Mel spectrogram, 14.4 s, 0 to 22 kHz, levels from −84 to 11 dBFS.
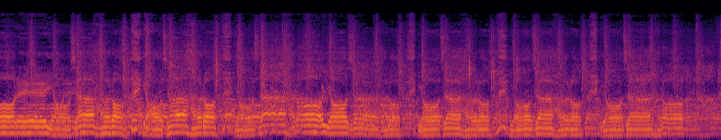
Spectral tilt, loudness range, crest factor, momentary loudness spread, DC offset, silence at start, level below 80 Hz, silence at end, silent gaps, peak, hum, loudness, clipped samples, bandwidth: -5 dB/octave; 3 LU; 16 dB; 6 LU; under 0.1%; 0 s; -56 dBFS; 0 s; none; -6 dBFS; none; -21 LUFS; under 0.1%; 16 kHz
